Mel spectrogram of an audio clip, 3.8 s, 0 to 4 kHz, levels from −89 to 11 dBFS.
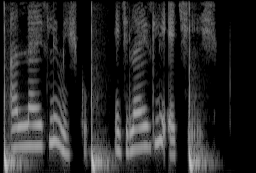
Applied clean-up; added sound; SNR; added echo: classical method spectral subtraction.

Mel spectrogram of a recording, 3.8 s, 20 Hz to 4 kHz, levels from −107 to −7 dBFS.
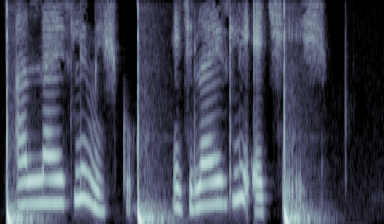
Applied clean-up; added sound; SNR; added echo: none; Thump, thud; -1 dB; none.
